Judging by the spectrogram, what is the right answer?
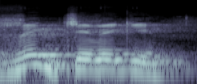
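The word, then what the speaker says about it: Reykjavík: अब आप इसको कैसे भी प्रोनाउंस कर सकते हैं अपने हिसाब से, ठीक है। इसको रेक जेवेकी बोला जाता है।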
